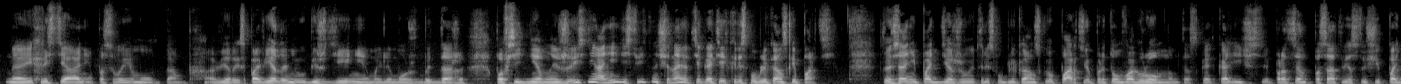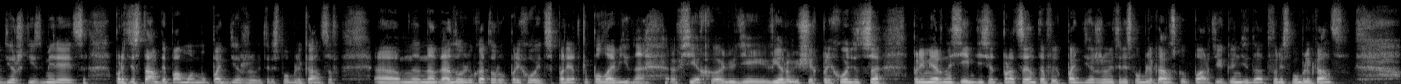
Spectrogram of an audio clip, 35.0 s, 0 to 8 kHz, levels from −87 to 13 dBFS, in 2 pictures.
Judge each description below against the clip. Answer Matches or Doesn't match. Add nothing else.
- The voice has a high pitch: Doesn't match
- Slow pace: Matches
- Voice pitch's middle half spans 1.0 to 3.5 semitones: Matches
